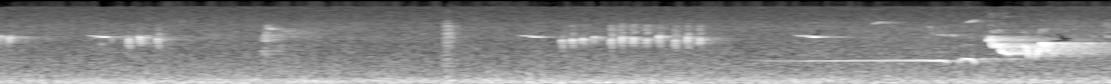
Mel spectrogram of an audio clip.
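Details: Wild birds singing in spring along a forest road in Tanzawa: faint high chirps and short trills scattered through, a steady low whistle near the end, then a louder burst of rapid high notes over a quiet hiss.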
